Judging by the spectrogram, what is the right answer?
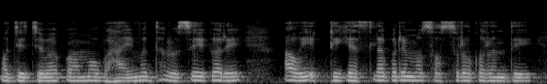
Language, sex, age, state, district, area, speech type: Odia, female, 60+, Odisha, Khordha, rural, spontaneous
